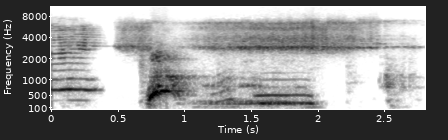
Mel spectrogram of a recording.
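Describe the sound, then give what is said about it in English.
A dog barks, a sharp, loud bark followed by drawn-out whiny yelps, over a steady high-pitched hiss of background noise. “But we don't want the dog barking during this, okay?”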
